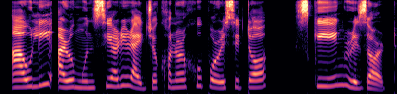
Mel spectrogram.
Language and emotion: Assamese, neutral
